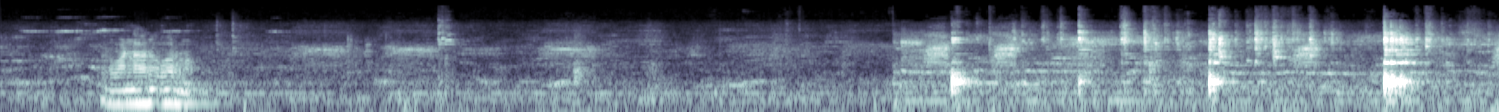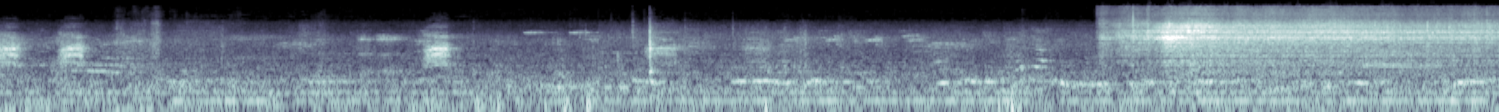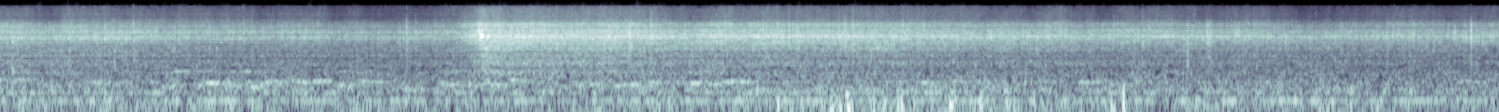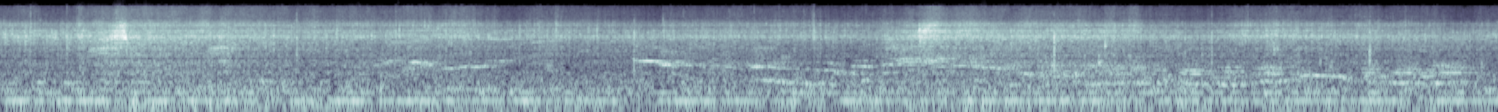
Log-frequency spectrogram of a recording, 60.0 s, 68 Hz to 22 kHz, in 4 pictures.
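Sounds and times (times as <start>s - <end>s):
fish frying in hot oil: 26.0s - 59.9s.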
